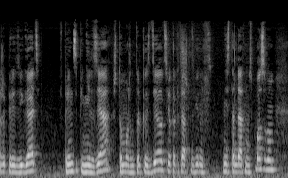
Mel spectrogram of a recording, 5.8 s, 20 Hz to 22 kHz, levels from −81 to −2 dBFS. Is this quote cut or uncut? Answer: uncut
